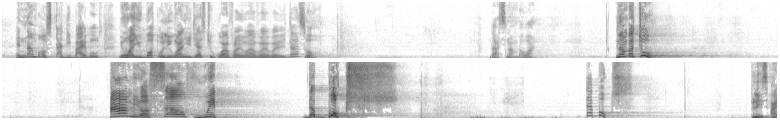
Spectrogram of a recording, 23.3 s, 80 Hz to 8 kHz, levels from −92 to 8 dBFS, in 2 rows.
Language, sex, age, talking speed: English, male, 50-69, 80 wpm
